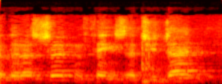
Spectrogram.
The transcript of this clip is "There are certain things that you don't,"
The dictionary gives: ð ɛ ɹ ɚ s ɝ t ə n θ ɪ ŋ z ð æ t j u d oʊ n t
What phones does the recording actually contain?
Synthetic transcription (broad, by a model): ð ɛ ɹ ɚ s ɝ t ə n θ ɪ ŋ z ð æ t j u d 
